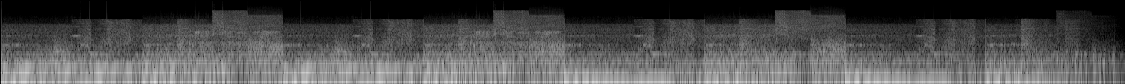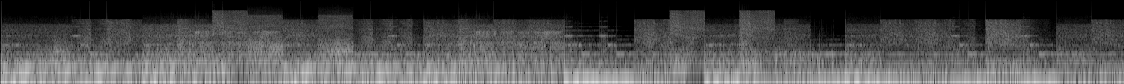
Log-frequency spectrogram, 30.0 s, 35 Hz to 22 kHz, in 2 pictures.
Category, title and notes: Music > Multiple instruments
Demo Track #3411 (Industraumatic)
Industrial, Underground, Soundtrack, Games, Noise, Ambient, Horror, Cyberpunk, Sci-fi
